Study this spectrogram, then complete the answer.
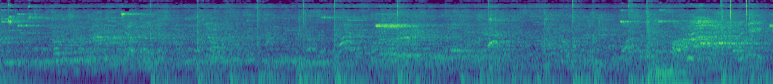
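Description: Many people chatter and call out across a large echoing gym.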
